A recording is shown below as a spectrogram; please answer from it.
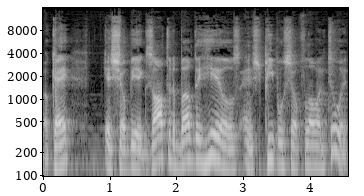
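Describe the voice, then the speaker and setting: His tone is dark and mellow. The man's intonation is lively. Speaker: religious teacher. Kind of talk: bible class teaching. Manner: fast.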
